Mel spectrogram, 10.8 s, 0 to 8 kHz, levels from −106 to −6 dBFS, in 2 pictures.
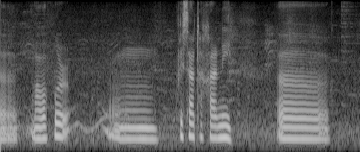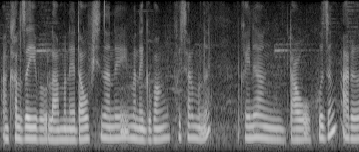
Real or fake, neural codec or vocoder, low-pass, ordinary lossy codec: real; none; none; none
